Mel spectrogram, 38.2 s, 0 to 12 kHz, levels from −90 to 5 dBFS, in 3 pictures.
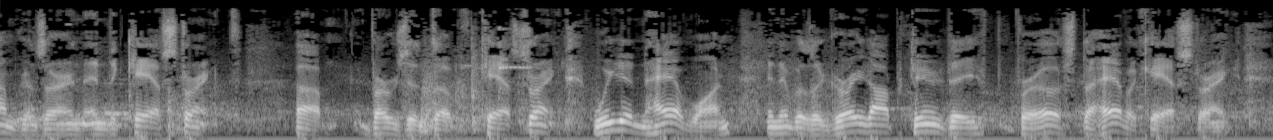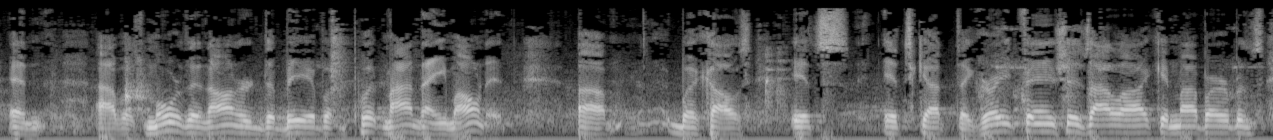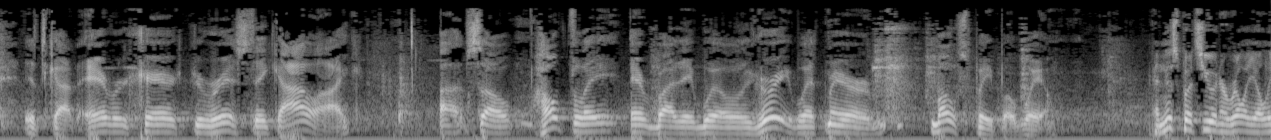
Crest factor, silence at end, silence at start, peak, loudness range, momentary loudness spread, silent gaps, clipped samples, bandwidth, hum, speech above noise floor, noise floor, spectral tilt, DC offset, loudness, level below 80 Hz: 20 dB; 0 s; 0 s; 0 dBFS; 2 LU; 11 LU; none; under 0.1%; 10.5 kHz; none; 20 dB; -40 dBFS; -4 dB/octave; 0.6%; -20 LUFS; -44 dBFS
